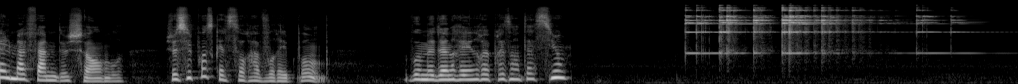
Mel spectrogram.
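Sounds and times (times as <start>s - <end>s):
speech: 0.0s - 3.4s, 4.0s - 5.8s
bell ringing as signal or alarm: 6.9s - 10.1s.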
